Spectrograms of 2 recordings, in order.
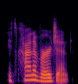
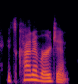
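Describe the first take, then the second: The two takes are said the same way.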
